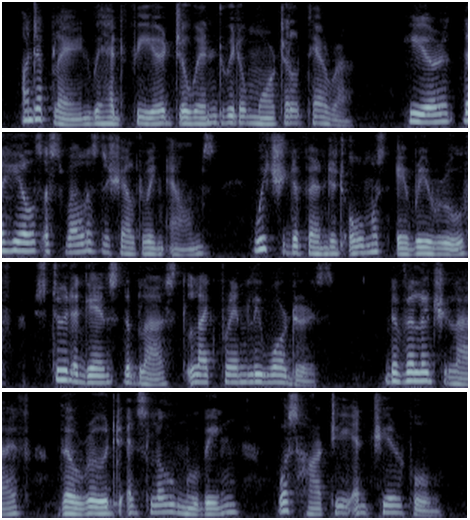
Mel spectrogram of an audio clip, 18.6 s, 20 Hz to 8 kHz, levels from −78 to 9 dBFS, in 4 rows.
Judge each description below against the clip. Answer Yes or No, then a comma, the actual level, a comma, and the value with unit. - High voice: No, medium, 150 Hz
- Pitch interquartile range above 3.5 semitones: Yes, average, 4.4 semitones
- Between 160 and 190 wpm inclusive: No, average, 145 wpm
